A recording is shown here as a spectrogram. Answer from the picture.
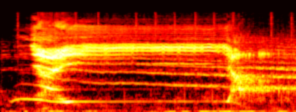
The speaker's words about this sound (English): If it helps, scream something very, very loudly, something like this.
